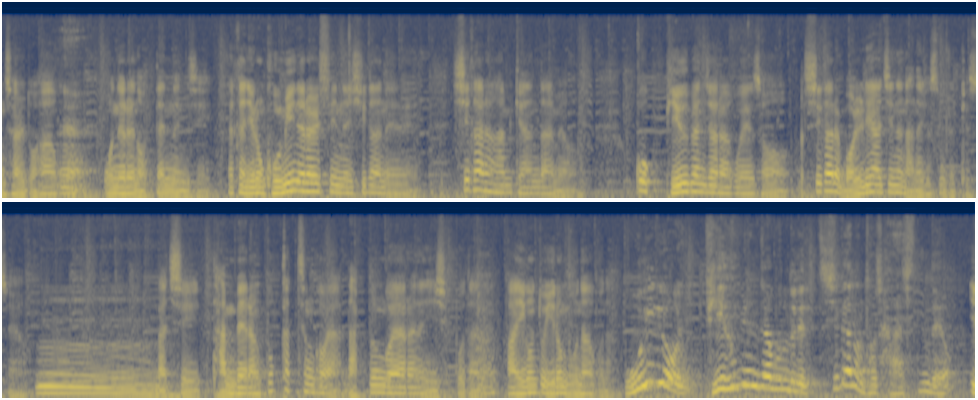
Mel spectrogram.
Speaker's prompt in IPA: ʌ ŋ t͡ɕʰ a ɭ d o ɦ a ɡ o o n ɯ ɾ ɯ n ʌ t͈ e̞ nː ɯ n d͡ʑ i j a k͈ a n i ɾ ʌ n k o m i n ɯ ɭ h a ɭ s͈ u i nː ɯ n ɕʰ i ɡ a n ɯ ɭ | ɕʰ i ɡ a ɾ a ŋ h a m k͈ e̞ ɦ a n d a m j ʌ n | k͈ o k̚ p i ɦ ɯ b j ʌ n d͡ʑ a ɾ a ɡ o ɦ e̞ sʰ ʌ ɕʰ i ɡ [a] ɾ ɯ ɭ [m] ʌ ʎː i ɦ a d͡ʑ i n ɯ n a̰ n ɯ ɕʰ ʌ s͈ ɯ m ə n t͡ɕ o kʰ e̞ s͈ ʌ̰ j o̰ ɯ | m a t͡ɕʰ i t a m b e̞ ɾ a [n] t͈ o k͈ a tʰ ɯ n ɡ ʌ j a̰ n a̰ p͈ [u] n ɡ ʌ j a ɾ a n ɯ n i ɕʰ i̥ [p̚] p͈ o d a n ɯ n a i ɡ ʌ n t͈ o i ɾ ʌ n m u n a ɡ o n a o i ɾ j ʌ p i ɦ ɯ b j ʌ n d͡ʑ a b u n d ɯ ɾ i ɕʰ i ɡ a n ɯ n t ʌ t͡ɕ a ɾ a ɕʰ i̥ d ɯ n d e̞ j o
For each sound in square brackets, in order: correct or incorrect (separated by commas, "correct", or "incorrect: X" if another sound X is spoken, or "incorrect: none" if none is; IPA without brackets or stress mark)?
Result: correct, correct, incorrect: ŋ, incorrect: ɯ, incorrect: k̚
